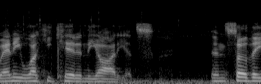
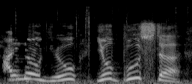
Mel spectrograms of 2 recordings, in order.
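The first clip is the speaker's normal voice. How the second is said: raised, louder character voice; lightly acted recognition; 5 semitones higher, 3 dB louder than usual. Man recognising Booster, lightly acted raised voice. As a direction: call it out as a mild put-on character.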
